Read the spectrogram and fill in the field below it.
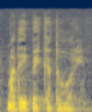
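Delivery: breathy whisper, almost no voice. Real, not acted. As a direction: lean in and whisper the last words to the listeners. Whispered end of quote.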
